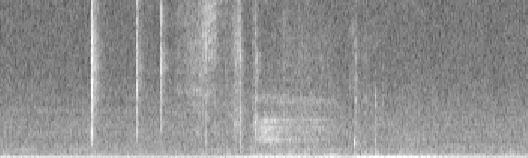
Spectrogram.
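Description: Faint scattered clicks and a brief soft rustle of a trading card and its clear plastic holder being handled.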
